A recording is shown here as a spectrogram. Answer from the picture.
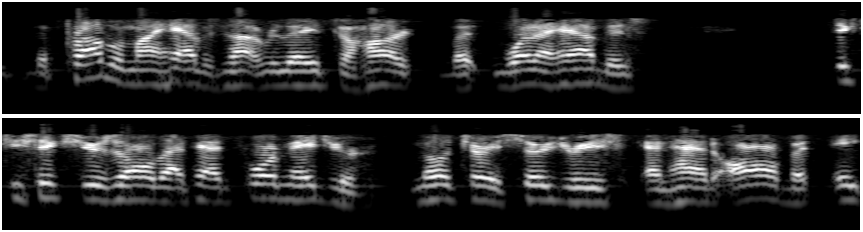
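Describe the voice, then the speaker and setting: A man with a normal speaking voice and an American accent talks at a moderate pace, with a fairly high pitch and fairly even intonation. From northern California. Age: 60s. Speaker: caller. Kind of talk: phone-in question.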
